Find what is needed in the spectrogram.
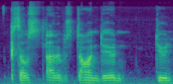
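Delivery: plain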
